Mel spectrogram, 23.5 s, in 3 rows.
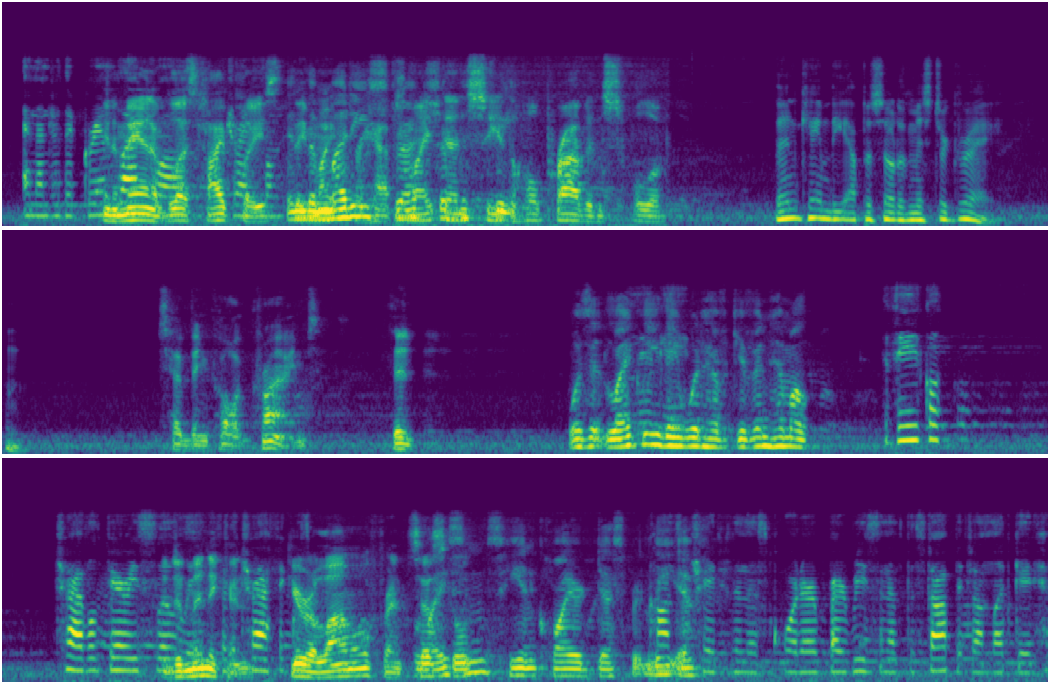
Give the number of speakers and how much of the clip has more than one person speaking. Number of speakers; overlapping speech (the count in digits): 5, about 29%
